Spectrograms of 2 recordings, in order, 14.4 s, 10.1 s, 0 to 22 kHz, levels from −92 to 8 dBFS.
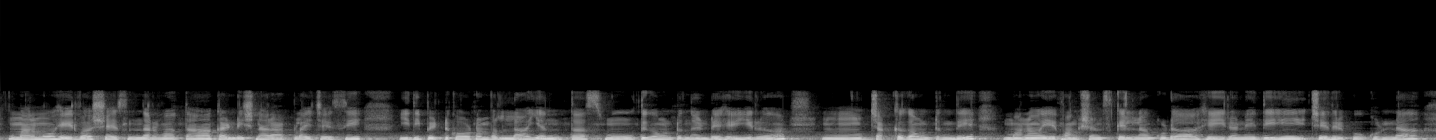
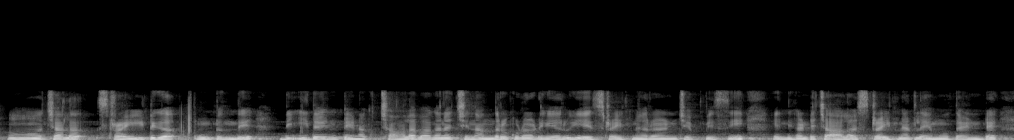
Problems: constant background noise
